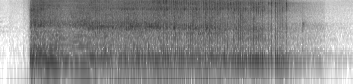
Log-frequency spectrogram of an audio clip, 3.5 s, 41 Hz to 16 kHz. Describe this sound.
Vocalised farting noise #2. Recorded and processed on Audacity 1.3.12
